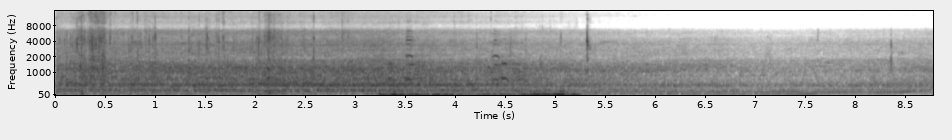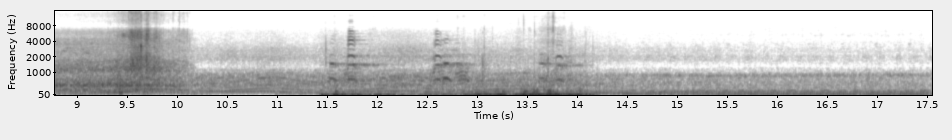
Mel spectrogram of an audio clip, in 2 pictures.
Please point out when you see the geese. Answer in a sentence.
You can hear the geese from 3.2 to 5.3 s and from 11.4 to 14.2 s.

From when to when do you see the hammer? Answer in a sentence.
The hammer can't be heard in this clip.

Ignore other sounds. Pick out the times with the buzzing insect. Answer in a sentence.
You can hear the buzzing insect from 0.0 to 10.2 s.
